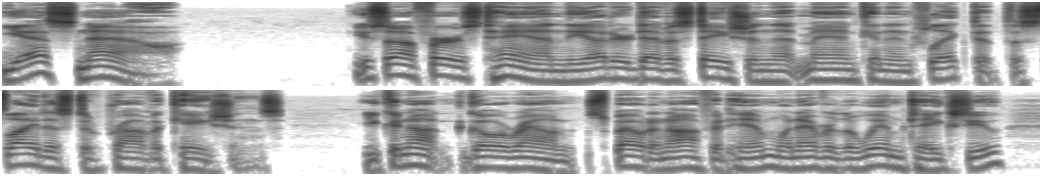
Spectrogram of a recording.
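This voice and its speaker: A man's voice: lowish voice, moderate pace, no room sound, lightly acted. A man playing a stern, protective survivor in an audio drama, scolding in formal, wordy sentences. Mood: indignant, scolding. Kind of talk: full-cast fan audio drama acting.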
